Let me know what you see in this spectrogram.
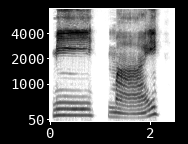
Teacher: Okay, so if we have this word like mi mai, so mid tone is 3-3, rising is 2-1-4. Across the syllable boundary, right, the pitch must go from a 3 when you finish pronouncing the mi, correct, to a 2 when you start to pronounce the rising tone. Mi mai. So there's like a decrease in pitch as you go on to the new word.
